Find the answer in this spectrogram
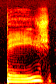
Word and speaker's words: beige: don't have a but just the J sound in it uh the first word is beige beige is kind of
